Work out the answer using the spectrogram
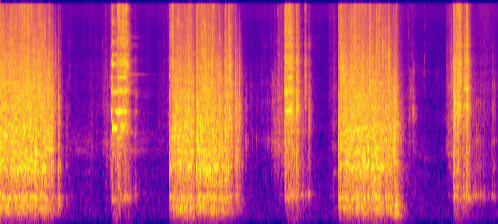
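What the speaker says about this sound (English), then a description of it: "So now we're just going to add ice." Ice is scooped and dropped into a container for a strawberry daiquiri. Loud, rattling clatters come in alternating long and short bursts with quiet gaps between them, and no one talks.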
